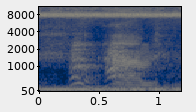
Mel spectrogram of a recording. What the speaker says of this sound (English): That's the neighbor's dog, sorry.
